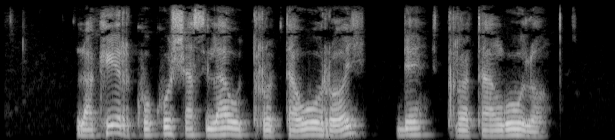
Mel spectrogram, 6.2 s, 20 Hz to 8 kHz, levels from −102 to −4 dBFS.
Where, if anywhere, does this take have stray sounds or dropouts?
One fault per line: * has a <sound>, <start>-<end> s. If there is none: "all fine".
all fine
